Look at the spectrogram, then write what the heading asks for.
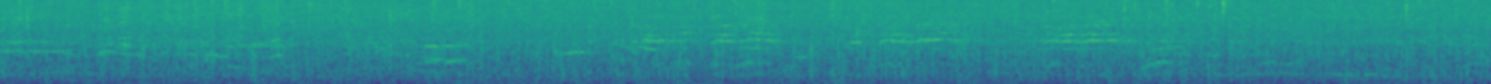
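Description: Heavy rain falling steadily onto standing floodwater and the ground, an even, continuous hiss of drops hitting the water's surface.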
